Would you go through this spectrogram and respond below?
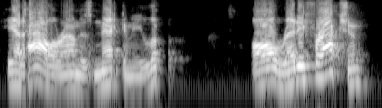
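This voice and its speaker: An American man reads a children's book aloud in the first person. His pitch sits in the middle and his delivery is expressive, like a teacher with a class. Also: fairly quick, poor audio. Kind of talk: audiobook-style read-aloud of children's novel, first person.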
